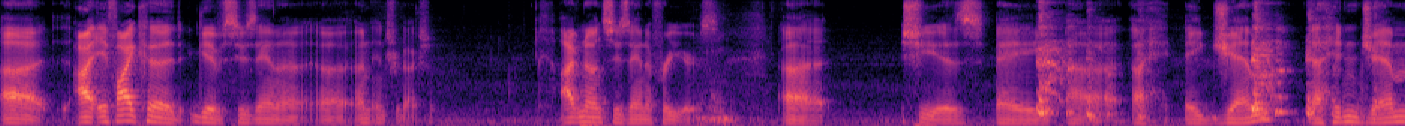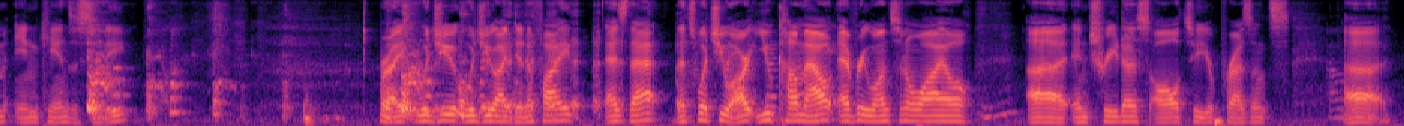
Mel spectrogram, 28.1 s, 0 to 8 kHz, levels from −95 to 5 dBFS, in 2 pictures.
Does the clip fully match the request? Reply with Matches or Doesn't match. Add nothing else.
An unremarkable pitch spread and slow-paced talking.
Matches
